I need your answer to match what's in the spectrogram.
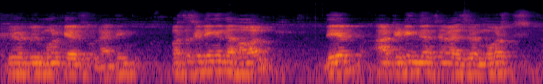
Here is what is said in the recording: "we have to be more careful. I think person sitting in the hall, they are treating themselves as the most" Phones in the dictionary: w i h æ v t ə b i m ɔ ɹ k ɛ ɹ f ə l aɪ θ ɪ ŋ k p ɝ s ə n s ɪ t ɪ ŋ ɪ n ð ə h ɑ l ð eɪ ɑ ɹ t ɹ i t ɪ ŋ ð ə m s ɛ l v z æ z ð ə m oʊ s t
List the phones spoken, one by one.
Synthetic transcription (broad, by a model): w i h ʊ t b i m ɔ ɹ k ɛ ɹ f ə l aɪ t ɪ ŋ k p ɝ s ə s ɪ t ɪ ŋ ɪ n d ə h ɑ l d eɪ ɑ ɹ t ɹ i t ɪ ŋ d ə s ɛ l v æ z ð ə m oʊ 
